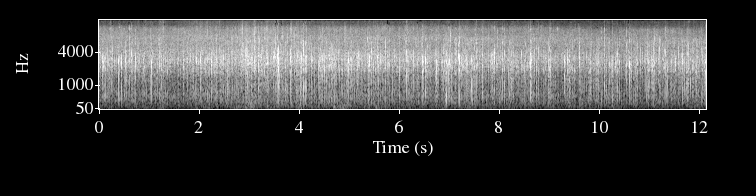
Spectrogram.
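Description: Steady rain falling, with many sharp, close drop hits.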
